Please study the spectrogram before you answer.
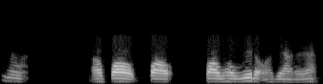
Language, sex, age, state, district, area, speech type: Manipuri, male, 45-60, Manipur, Churachandpur, rural, conversation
